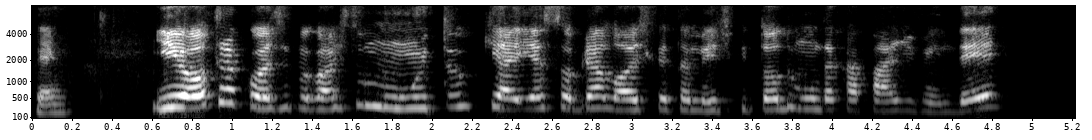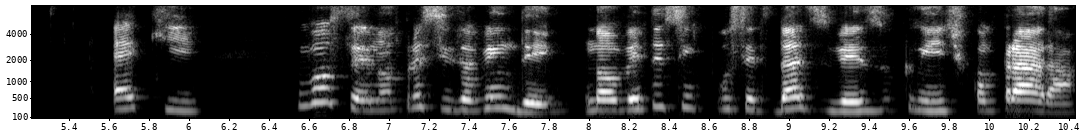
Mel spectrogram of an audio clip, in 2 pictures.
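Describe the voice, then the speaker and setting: A woman's high, animated voice with ordinary pitch variation and big swings in loudness, in dry, close sound with no echo. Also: fairly quick pace. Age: 20s. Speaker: sales manager giving a talk. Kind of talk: online workshop talk. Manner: fast.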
